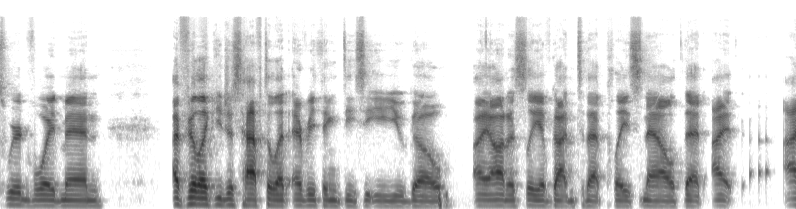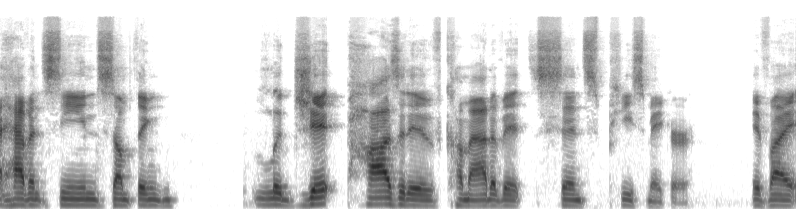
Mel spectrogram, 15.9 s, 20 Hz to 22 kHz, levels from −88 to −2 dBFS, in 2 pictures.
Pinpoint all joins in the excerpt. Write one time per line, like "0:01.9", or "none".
none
